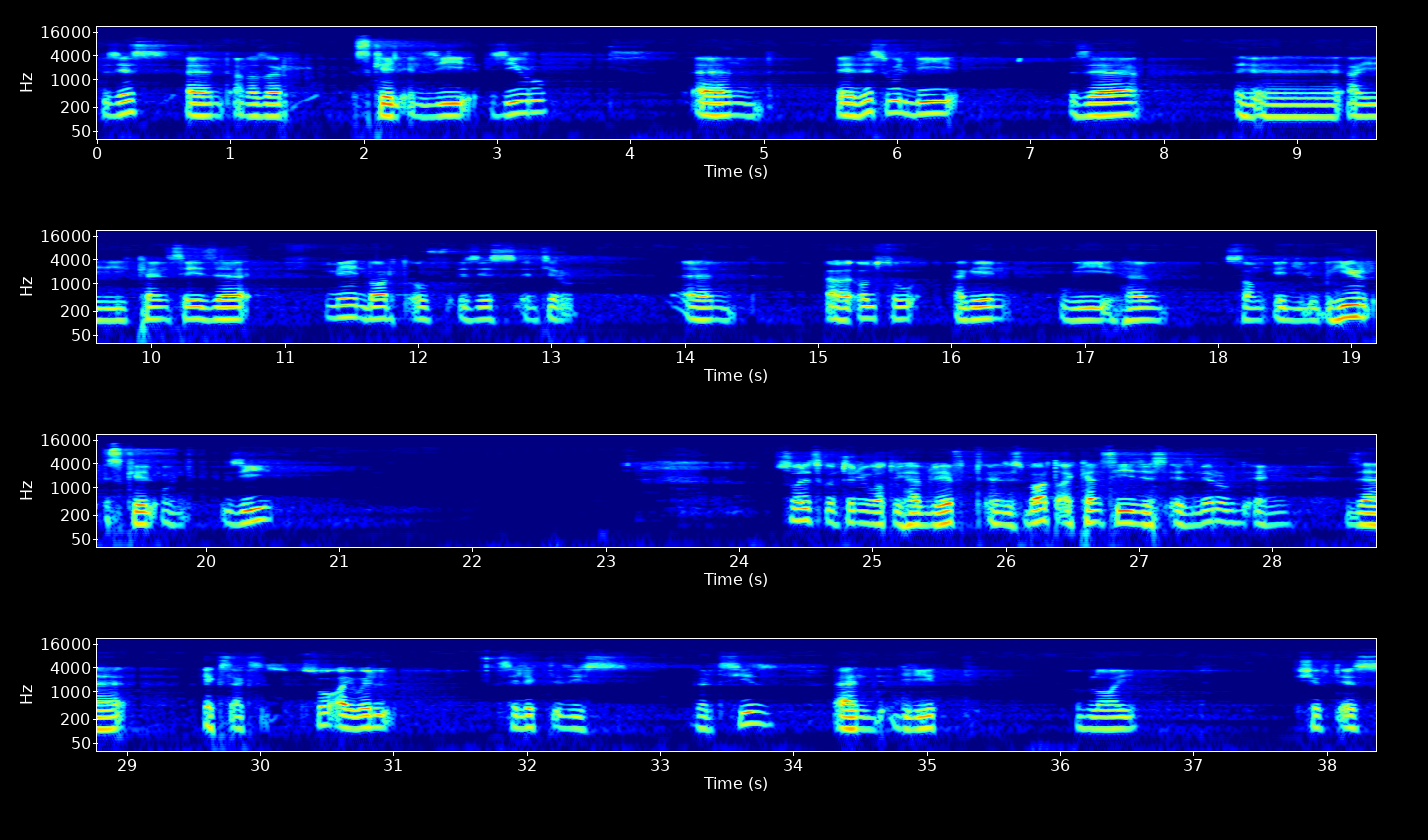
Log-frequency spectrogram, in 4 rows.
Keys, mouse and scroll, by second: 1.2 s, 2.8-4.7 drag, 10.5-14.2 drag, 14.2 ctrl+r, 18.4 s, 21.3-22.3 drag, 23.2 a, 24.2 a, 24.7 a, 25.4 b, 30.0 a, 30.5 a, 30.7 b, 34.0 x, 35.5 Tab, 35.8 Tab, 36.4-38.3 right drag, 37.0 shift+s, 38.2 Tab.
